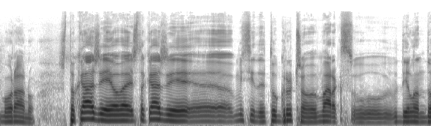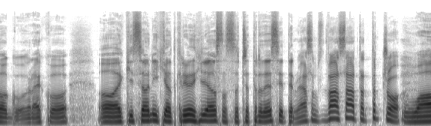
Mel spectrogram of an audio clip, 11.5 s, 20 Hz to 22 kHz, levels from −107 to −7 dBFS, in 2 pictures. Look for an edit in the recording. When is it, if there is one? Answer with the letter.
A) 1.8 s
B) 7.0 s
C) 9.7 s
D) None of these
C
